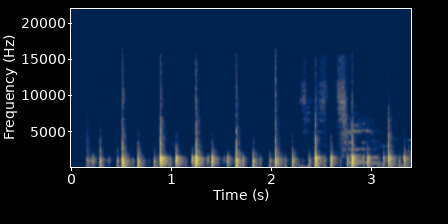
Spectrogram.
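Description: Hands clap in a quick, steady run of sharp claps, fairly loud, with a slightly uneven rhythm and room echo; no one speaks.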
